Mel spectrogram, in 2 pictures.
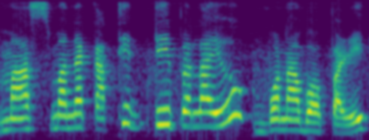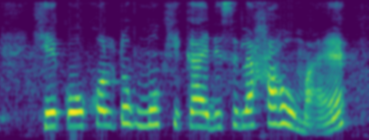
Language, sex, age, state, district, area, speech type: Assamese, female, 45-60, Assam, Nagaon, rural, spontaneous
